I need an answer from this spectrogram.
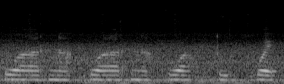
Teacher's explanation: Selanjutnya W, bentuk bibirnya itu bibirnya membulat dan sedikit terbuka, udara keluar dengan suara semi vokal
